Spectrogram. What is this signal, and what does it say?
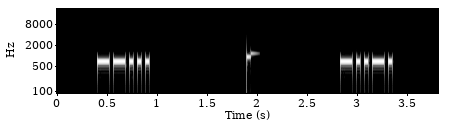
Morse code, heard as a keyed tone, about 30 wpm, 700 Hz. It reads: 7 /
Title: Single Character (Letter:Number:Punctuation:Prosign) Alt 30wpm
